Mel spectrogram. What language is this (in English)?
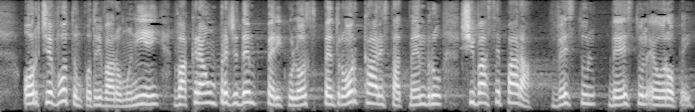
Romanian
